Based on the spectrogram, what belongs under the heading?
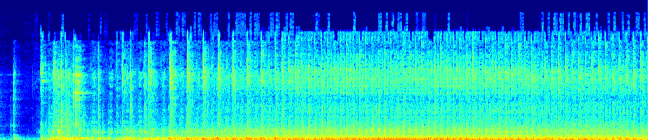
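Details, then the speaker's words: Briggs & Stratton carbureted engine on a GGP (ex-Castelgarden) mower that kept stalling, after carburettor work: starts after a few cranks, then a slow steady chug about four beats a second that never gains speed; won't rev. "Ça tourne mais ça prend pas de tour. On va essayer de faire mieux. On va enlever le filtre à air, on va regarder si on peut lui accélérer, parce que là ça tourne pas assez vite."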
